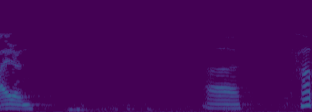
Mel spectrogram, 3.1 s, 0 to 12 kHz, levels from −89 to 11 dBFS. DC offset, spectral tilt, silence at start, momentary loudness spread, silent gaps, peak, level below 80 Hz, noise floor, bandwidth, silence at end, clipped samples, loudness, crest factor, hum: under 0.1%; -4.5 dB/octave; 0 s; 8 LU; none; -46 dBFS; under -90 dBFS; -89 dBFS; 4.2 kHz; 0 s; under 0.1%; -64 LUFS; 20 dB; none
